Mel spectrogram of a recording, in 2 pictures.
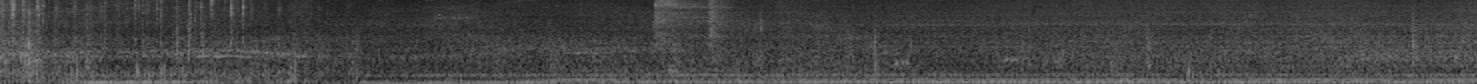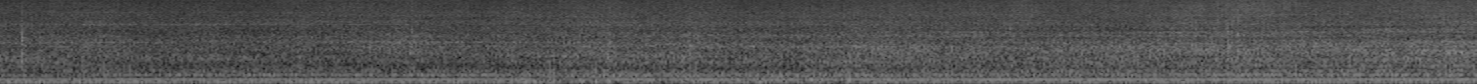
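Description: Heavy diesel engine of earthmoving machinery running steadily. Its pitch steps up over the first few seconds, then holds.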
